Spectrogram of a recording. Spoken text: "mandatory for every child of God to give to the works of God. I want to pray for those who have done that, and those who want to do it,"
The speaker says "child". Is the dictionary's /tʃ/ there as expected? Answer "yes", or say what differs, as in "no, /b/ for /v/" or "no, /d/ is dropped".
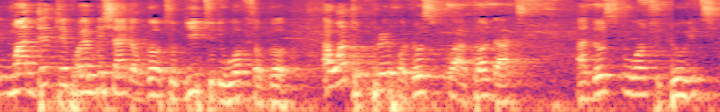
no, /s/ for /tʃ/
